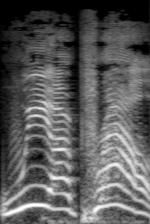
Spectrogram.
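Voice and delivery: yelled out, high and light. Retelling a stupid dream, the speaker quotes a man yelling to a happy crowd; retelling a yell. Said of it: "he yells out".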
